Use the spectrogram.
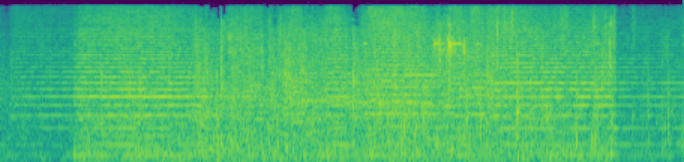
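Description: horse galloping

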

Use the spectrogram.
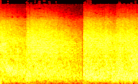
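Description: gunshots

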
